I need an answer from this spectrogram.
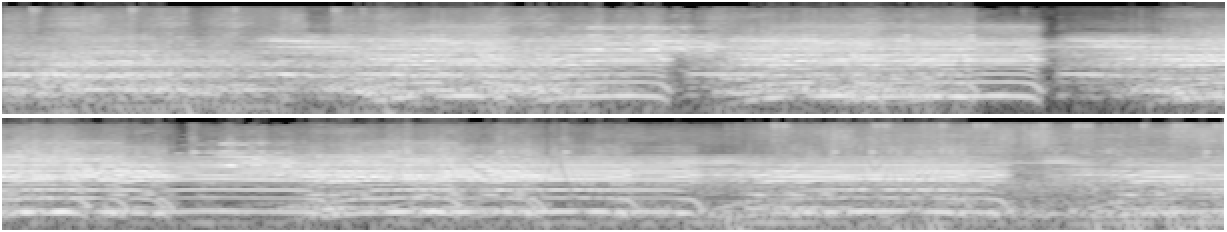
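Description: A herd of cattle mooing, many long calls overlapping one after another, over a low steady rumble.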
